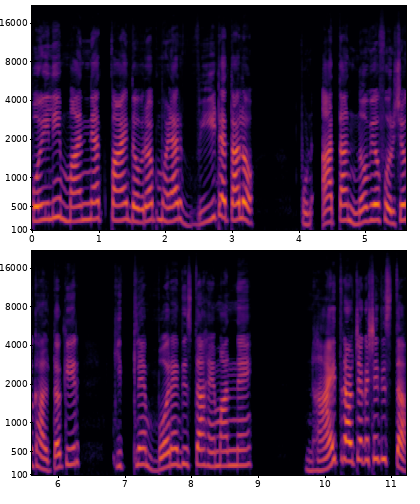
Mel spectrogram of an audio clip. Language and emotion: Goan Konkani, happy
